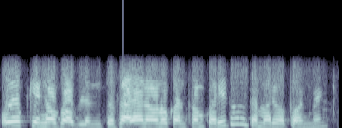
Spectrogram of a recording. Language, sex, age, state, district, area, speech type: Gujarati, female, 18-30, Gujarat, Ahmedabad, urban, conversation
